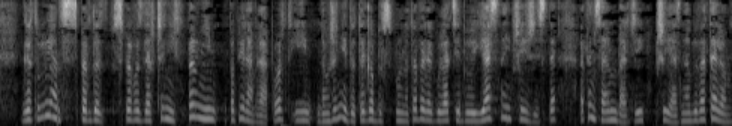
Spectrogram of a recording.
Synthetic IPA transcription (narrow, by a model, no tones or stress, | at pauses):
ɡɾat̪ulujɔnt̪sːpɾavɔzd̪aft͡ʂɘɲifpɛwɲipɔpʲjɛɾamɾapɔɾt̪ʰid̪ɔ̃w̃ʐɛɲɛd̪ɔt̪ɛɡɔbɘfspulnɔt̪ɔvɛɾɛɡulat̪sʲjɛbɘwɘjasnɛipʂɛjʐɘst̪ɛat̪ɘmsamɘmbaɾd͡ʑejpʂɘjaznɛɔbɘvat̪ɛlɔm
